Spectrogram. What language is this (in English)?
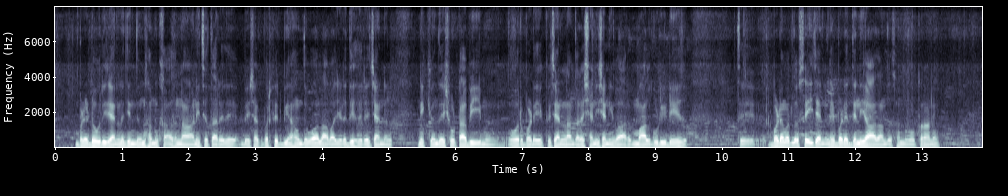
Dogri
